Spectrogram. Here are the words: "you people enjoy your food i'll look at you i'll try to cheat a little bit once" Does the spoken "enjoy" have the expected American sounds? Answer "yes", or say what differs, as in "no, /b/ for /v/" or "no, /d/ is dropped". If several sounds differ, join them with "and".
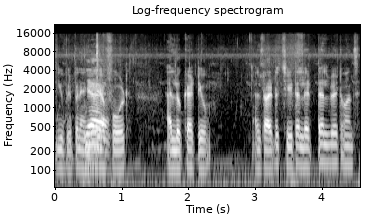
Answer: no, /dʒ/ is dropped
